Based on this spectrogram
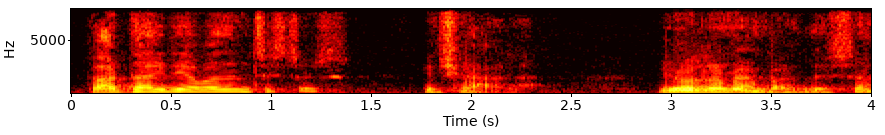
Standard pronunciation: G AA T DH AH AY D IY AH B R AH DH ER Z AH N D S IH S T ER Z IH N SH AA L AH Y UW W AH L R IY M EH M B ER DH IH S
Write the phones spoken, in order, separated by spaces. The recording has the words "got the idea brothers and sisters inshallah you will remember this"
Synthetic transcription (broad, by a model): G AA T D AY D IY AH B AH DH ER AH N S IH S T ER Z IH N SH AA L AH Y UW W L R IY M EH M B ER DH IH S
